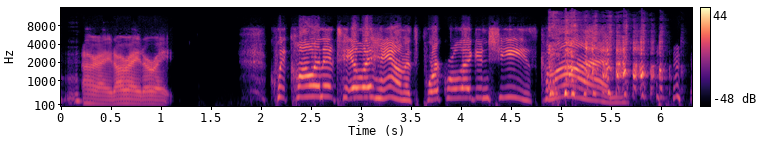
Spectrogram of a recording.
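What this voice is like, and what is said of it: Put-on New Jersey accent. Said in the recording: “Can you give me your best Jersey accent?”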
